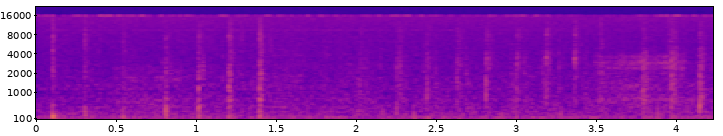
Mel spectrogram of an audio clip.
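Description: Bristle paint brush tapped lightly and repeatedly against an oil-painted canvas, a quick, uneven run of soft taps several times a second, laying on soft grass highlights.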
